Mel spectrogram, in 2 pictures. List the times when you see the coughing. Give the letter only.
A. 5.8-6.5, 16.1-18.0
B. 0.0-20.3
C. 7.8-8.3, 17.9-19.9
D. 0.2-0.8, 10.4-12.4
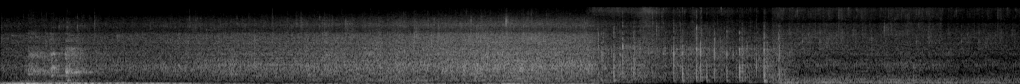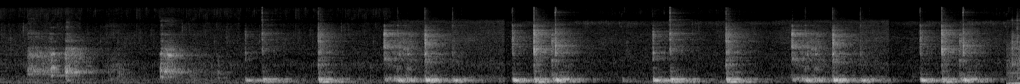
D.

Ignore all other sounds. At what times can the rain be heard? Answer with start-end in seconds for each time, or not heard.
0.0-20.3.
